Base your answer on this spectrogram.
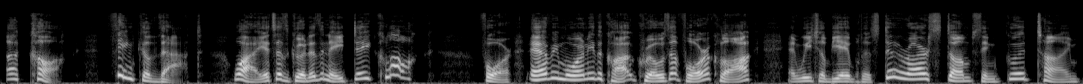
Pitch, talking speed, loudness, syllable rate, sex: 185 Hz, 195 wpm, -18 LUFS, 4.4 syllables/s, male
